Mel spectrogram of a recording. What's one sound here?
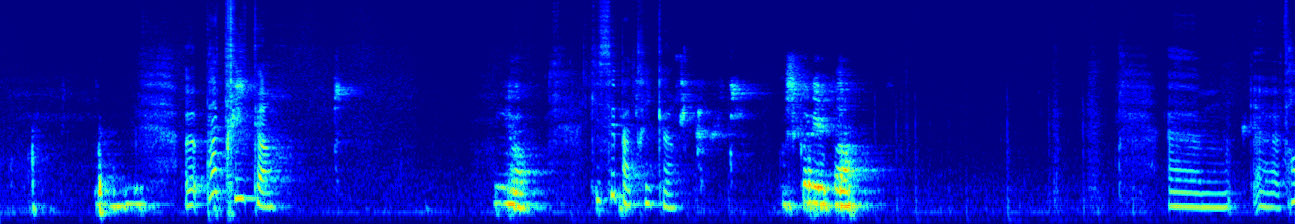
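A middle-aged woman speaks calmly and close to the microphone, with pauses.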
